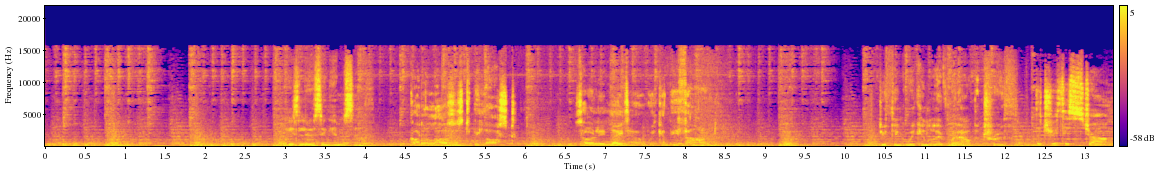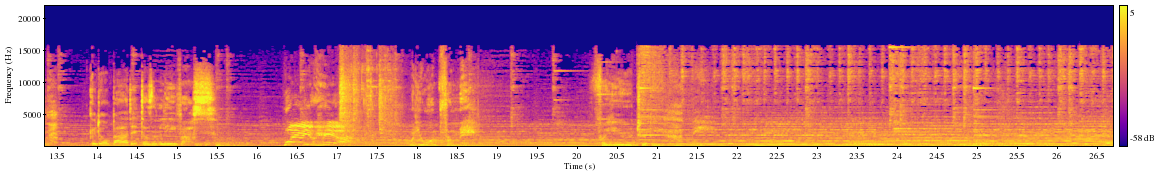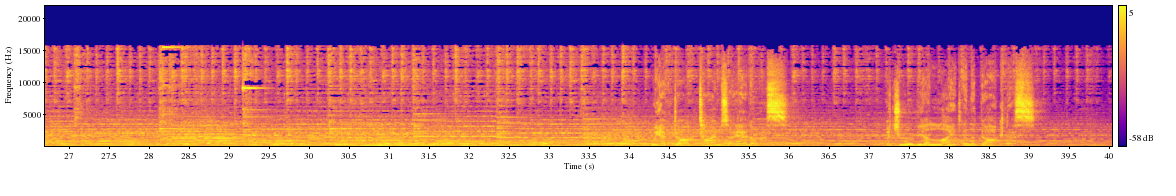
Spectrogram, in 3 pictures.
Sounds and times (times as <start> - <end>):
Music: 0.0 - 40.0
Speech: 6.7 - 8.4, 16.3 - 17.2, 37.2 - 39.1.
